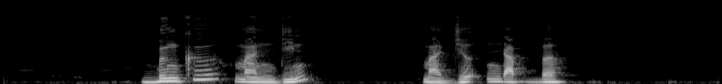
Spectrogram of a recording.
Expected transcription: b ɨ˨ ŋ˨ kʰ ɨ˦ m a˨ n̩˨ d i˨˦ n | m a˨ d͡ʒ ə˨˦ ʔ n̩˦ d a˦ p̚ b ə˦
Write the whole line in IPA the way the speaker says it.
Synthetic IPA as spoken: b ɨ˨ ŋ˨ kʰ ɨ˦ m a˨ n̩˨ d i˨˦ n | m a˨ d͡ʒ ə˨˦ ʔ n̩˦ d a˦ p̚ b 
